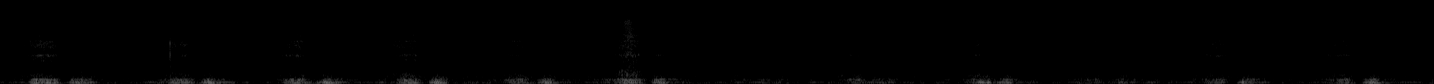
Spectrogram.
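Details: Golden retriever sleeping on the floor, snorting and snoring: soft, snuffly snorts and noisy nasal breaths, about 13 a minute, rising and falling irregularly.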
